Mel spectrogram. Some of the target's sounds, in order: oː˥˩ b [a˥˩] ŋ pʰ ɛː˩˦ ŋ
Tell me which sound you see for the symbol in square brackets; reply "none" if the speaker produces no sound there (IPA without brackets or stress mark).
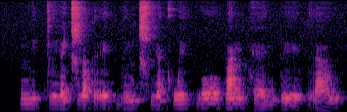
a˥˩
